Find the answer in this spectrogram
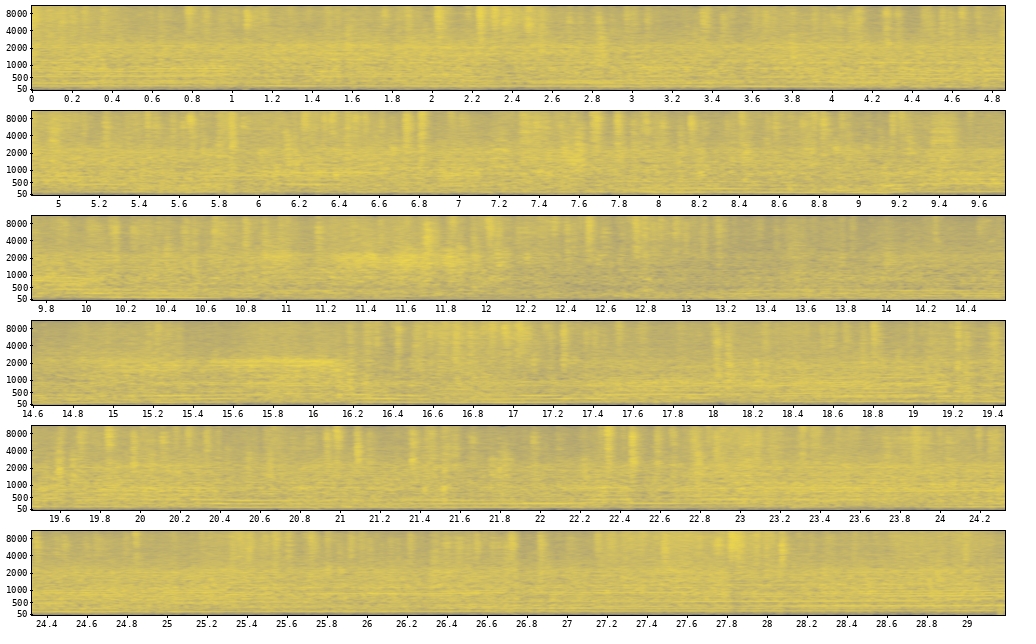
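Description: Car engine heard from inside the cabin during a slalom run, revving hard and dropping again and again as the car accelerates and slows between the cones. Around the middle it eases off briefly, with short tyre squeals.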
